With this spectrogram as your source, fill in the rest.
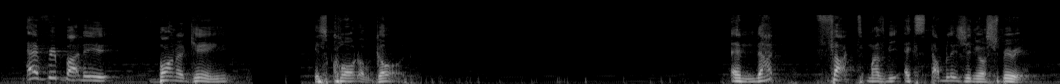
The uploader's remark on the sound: Preached at the Ekklesia Chapel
